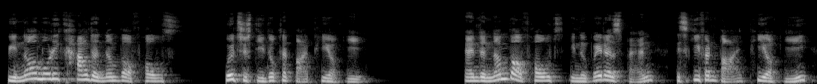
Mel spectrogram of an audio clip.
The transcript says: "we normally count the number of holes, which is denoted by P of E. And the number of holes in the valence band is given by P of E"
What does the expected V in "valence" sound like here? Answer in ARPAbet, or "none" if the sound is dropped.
W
